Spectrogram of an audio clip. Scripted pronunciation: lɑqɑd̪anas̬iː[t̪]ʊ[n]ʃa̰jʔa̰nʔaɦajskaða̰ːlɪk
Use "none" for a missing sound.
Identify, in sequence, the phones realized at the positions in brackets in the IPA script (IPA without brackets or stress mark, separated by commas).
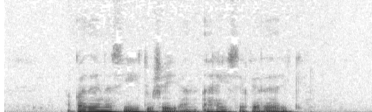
t̪, none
